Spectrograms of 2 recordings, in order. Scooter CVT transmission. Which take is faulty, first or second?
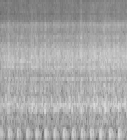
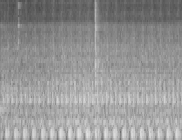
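first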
